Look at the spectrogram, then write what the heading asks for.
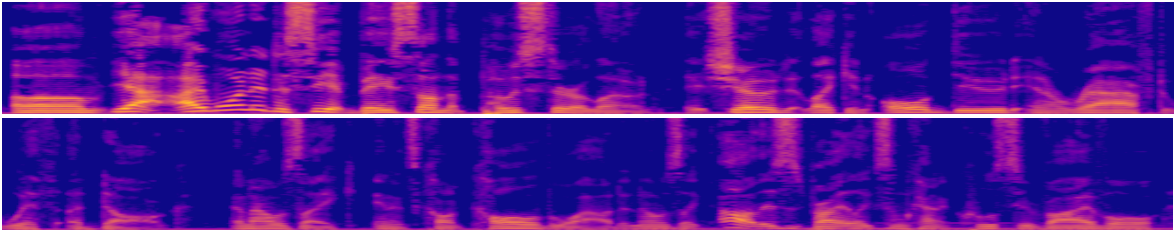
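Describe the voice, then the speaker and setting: A man's voice: medium pitch, expressive, moderate pace, few pauses, no echo. A man chatting casually as a movie podcast co-host, in a slangy, rambling way. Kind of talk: casual chat. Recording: music playing behind the voice.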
